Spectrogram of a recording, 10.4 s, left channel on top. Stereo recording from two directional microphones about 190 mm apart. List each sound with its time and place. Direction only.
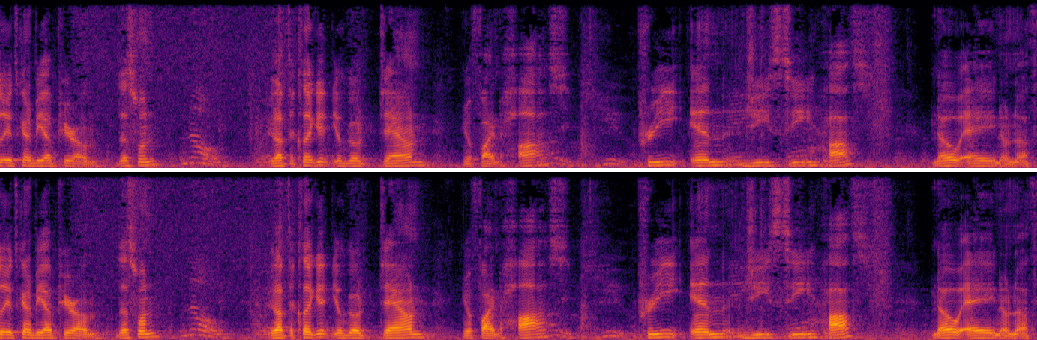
0.0 s speech: 50° right (ahead or behind)
2.7 s speech: 50° right (ahead or behind)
